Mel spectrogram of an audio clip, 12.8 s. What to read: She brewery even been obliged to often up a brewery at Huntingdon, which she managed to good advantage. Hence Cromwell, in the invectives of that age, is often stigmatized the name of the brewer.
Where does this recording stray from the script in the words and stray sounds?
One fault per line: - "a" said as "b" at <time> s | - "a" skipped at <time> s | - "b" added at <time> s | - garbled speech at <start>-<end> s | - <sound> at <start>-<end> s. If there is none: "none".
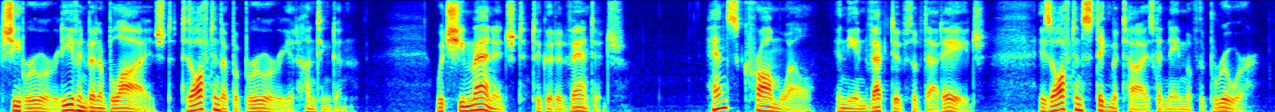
none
